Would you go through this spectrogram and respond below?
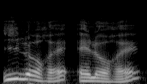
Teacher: Il aurait, elle aurait, final T not pronounced, so phonetically exactly the same form here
